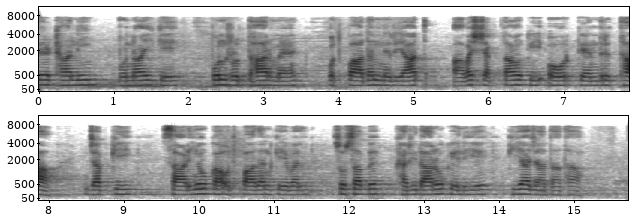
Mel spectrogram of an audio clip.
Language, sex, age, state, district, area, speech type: Hindi, male, 18-30, Madhya Pradesh, Hoshangabad, urban, read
